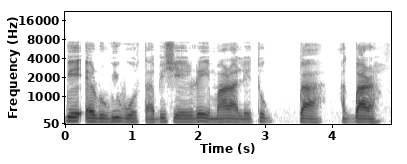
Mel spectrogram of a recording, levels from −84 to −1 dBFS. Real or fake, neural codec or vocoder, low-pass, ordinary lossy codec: real; none; 7.2 kHz; none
